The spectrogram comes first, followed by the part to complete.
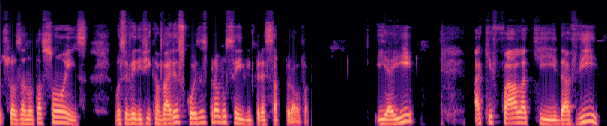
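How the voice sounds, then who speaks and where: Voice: mid-range voice, warm tone, no room sound, clean studio sound. A study leader explaining a chapter conversationally, step by step, often checking in with listeners. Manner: conversational, explains step by step, frequent tag questions. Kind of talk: casual Bible teaching.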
